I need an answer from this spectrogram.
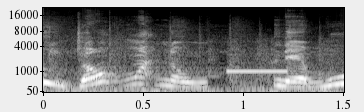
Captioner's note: beep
